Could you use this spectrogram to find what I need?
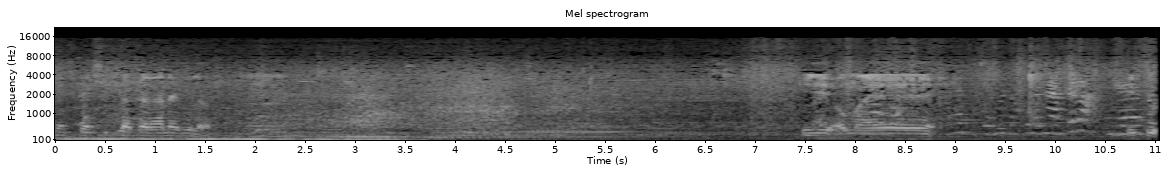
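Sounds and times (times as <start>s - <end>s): vehicle engine rumble passing: 0.0s - 9.0s.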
